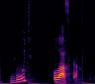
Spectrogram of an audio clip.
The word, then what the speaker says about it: будь ласка: En ucraniano decís будь ласка.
